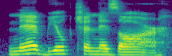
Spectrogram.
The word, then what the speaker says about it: Nebuchadnezzar: who was king after Nebuchadnezzar that's how it's pronounced membership Nebuchadnezzar NE buchadnezzar that's the easy way to pronounce it Nebuchadnezzar Monique is saying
